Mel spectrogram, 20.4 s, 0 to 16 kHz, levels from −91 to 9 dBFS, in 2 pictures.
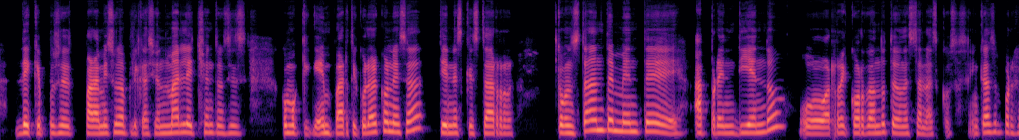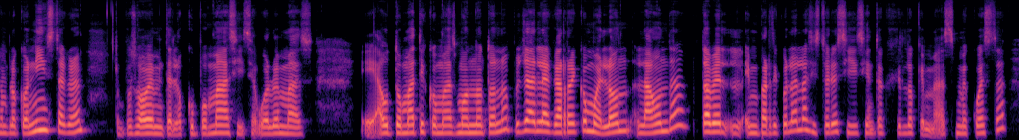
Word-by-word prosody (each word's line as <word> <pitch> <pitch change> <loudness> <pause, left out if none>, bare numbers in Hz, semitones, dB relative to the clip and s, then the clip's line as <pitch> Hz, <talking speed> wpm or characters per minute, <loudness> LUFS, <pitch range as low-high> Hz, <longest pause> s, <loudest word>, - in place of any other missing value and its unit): de 200 +5 +5
que 195 - -2
pues, 195 0 -5 0.2
para 185 -2 +5
mí 190 - +1
es 190 - -7
una 210 - +4
aplicación 185 -1 -5
mal 205 +1 +3
hecha, 205 +1 0
entonces, 195 -1 -5 0.3
como 200 -1 +1
que 165 - -11
en 195 +4 +2
particular 190 +3 +2
con 240 0 +3
esa, 250 +9 0
tienes 195 -1 +2
que 190 - -5
estar, 185 -1 0 0.4
constantemente 230 -2 +2
aprendiendo 200 - 0
o 175 -1 +2
recordándote 195 +2 -1
dónde 185 0 -1
están 180 -1 -6
las 165 +1 -7
cosas, - - -18
en 185 - -10
caso, 210 +1 -1
por 210 0 -4
ejemplo, 190 0 -5
con 185 +3 0
Instagram, 255 -3 +1 0.3
que, - - -15
pues, 180 +3 -9
obviamente 180 -1 +3
lo 155 - -4
ocupo 180 +1 -5
más 200 +1 +1
y - - -8
se - - -7
vuelve 175 +2 -1
más, 175 -2 -3 0.5
eh, 480 0 -4
automático, 200 +1 +1
más 195 0 0
monótono, 200 +6 +1
pues 220 -1 -6
ya 250 -1 +7
le 245 - +4
agarré 220 0 +3
como 245 -2 +2
el 185 +1 +2
on 240 +5 +2
la 195 0 +3
onda. 310 - 0
Todavía 225 0 +7
el 190 -4 -8
en 195 0 -2
particular 200 +5 -1
las 280 -2 -1
historias 210 +2 -2
sí 195 -3 -7
siento 190 -1 -7
que - - -33
es 190 - -8
lo 195 +1 -4
que - - -7
más - - -7
me 185 -1 -4
cuesta, 200 - -4
200 Hz, 210 wpm, -22 LUFS, 190-220 Hz, 0.5 s, ya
